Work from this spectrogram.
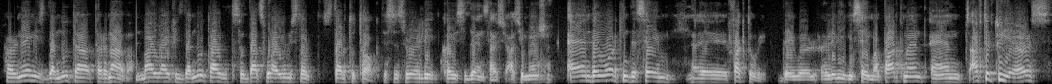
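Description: A man's voice: medium pitch, normal speed, hardly any pauses, warm tone, poor audio. A middle-aged man from Poland with a Polish accent, telling a long story in an interview, often repeating words and acting out dialogue. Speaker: conductor and music teacher.

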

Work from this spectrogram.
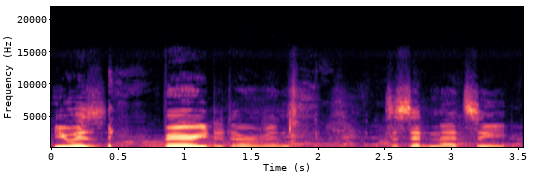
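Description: A man with a bright, forceful voice co-hosts a live podcast. He banters casually and jokingly while a crowd murmurs faintly behind him. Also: on the low side, a little slow, faint music behind. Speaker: podcast co-host. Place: live podcast event with audience.

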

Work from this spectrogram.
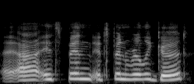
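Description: Male co-host, 40s, dry and reflective, deadpan humor, close and slightly muffled. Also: very high-pitched, no echo. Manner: wry, measured, reflective. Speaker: podcast co-host. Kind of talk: casual chat. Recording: dry, slightly dull lo-fi sound.

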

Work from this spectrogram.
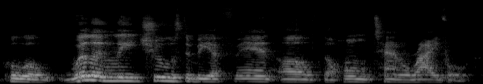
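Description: A man's voice: mid-range voice, a little slow. Emphatic New man, echoey room. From New York. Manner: emphatic, argumentative, repeats points. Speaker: podcast co-host. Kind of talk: casual podcast chat.

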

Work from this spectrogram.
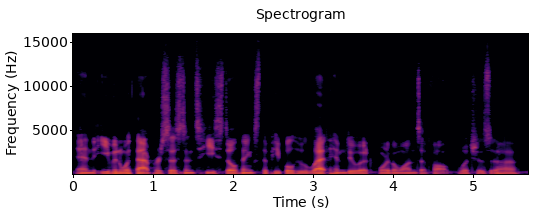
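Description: A man co-hosting a podcast, talking quickly and joking in casual chat. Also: lowish voice, flat delivery, a little hiss or hum.

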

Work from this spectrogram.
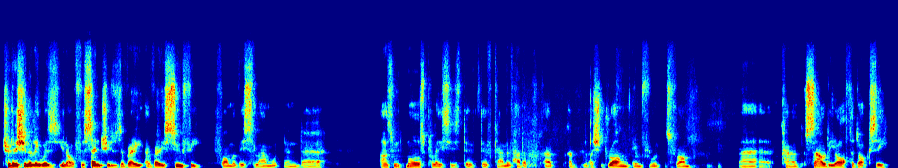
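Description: A man's voice: on the low side, fairly even intonation, normal speed, husky. A man from London with a British accent, speaking as a poet in a reflective interview, thoughtful and hesitant, often repeating words as he searches for the right one. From London, England.

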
